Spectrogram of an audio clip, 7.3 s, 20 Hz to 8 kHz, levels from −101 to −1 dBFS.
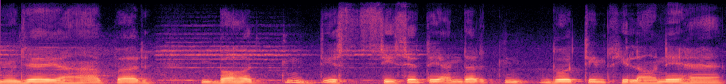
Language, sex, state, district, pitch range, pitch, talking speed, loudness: Hindi, male, Bihar, Patna, 135-145 Hz, 140 Hz, 105 wpm, -16 LUFS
